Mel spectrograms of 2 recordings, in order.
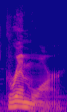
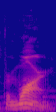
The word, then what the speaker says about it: grimoire: but I feel like the American pronunciation is grimoire, where the the empasis is on the the first syllable. Um, grimoire versus grimmoire. I would say grimmoire sounds more uh uh f it sounds fancy.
